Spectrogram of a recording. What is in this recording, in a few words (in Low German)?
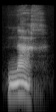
"Nach", Platt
